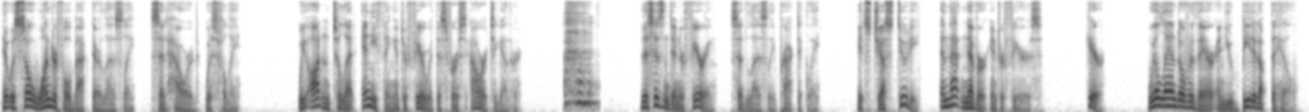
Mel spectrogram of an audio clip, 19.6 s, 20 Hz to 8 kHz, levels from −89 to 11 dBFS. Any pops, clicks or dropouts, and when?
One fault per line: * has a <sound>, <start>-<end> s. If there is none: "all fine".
* has a laugh, 8.4-9.0 s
